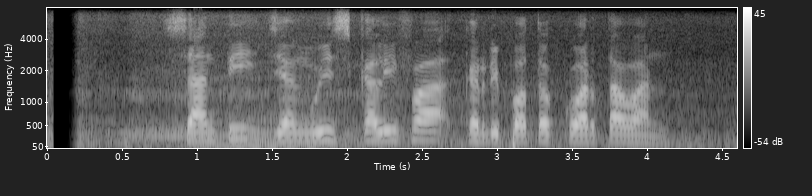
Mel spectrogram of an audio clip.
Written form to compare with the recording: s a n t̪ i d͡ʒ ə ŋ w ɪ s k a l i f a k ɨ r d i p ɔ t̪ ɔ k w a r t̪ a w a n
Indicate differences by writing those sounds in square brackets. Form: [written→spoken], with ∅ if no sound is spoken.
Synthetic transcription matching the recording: s a n t̪ i d͡ʒ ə ŋ w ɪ s k a l i f a k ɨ r d i p ɔ t̪ ɔ k w a r t̪ a w a n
